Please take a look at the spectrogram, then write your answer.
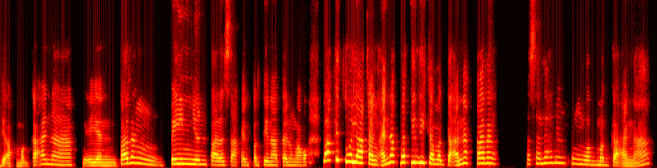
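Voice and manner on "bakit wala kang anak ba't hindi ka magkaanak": higher and louder, prying demand; mock the pushy askers; nagging questions. People badgering her about having no child, in a louder, higher nagging voice.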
